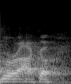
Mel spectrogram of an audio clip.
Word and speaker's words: Maroko: just kidding with Alex Morocco pronounced just like the country spelled absolutely nothing like it now look talked about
